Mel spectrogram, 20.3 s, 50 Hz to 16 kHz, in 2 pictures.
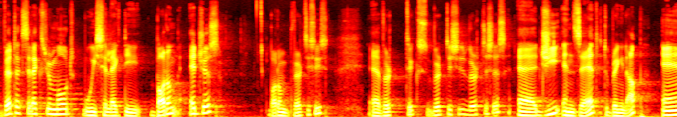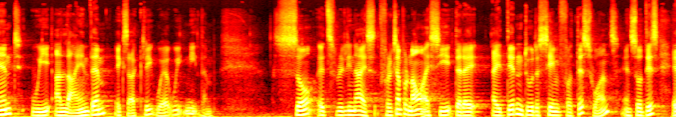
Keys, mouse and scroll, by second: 2.3 scroll up 1, 2.6 shift+middle click, 3.0 scroll up 3, 3.3 shift+middle click, 4.4 g, 12.2-12.7 scroll down 2, 12.8 shift+middle click.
